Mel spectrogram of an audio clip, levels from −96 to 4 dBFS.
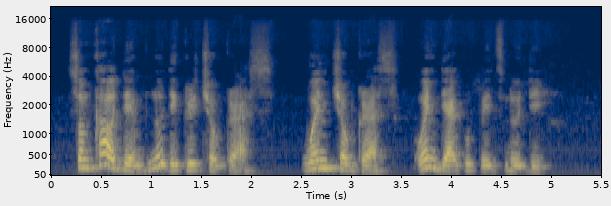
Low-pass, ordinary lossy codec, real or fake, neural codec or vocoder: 19.8 kHz; AAC, 48 kbps; fake; vocoder, 44.1 kHz, 128 mel bands every 512 samples, BigVGAN v2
